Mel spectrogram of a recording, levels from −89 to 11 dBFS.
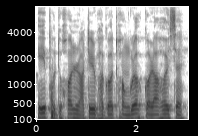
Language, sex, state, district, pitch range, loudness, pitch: Assamese, male, Assam, Sonitpur, 105-115 Hz, -15 LUFS, 110 Hz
